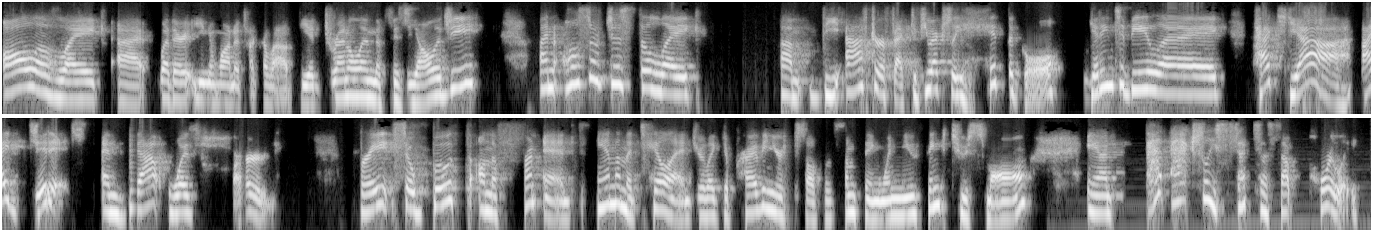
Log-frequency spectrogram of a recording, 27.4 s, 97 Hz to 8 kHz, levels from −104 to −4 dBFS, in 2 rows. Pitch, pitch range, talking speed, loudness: 215 Hz, 185-265 Hz, 160 wpm, -17 LUFS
